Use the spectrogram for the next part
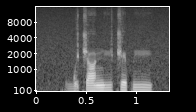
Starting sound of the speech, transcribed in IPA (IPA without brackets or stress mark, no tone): ɡ͡b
